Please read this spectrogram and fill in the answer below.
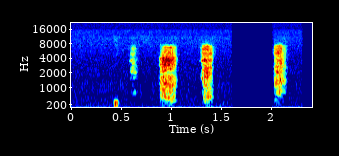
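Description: Near silence, broken by a few faint, short squeaks of a marker on a whiteboard, from about half a second to a second and a half in.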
